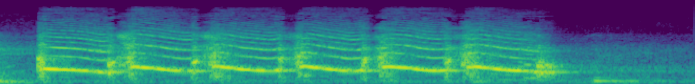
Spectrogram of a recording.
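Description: A voice imitates an ambulance siren, repeating about six falling wail-like cries in a steady rhythm, loud and close, then stops.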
